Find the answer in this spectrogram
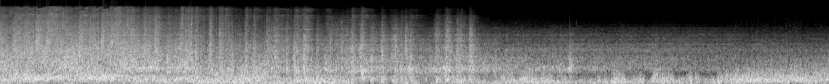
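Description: Pesa ED161 Dart electric multiple unit passing at about 100 km/h: a loud rush of wheels and air with clacks from the wheels on the track. About five seconds in, the hiss drops away as the tail of the train recedes, leaving a low rumble and wind on the microphone.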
